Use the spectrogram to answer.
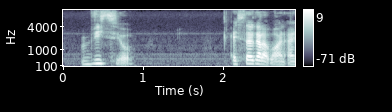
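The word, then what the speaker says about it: Vicio: appreciated yeah and the next song i believe is pronounced vikio if i remember anything from my spanish clashes but i doubt it okay so i completely butchered that i'm sorry but it's vizio i still got one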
